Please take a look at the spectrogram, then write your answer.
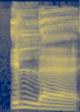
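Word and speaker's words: إِلَّا: Illa is two long syllables. The first is il plus la.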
